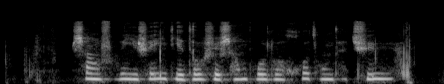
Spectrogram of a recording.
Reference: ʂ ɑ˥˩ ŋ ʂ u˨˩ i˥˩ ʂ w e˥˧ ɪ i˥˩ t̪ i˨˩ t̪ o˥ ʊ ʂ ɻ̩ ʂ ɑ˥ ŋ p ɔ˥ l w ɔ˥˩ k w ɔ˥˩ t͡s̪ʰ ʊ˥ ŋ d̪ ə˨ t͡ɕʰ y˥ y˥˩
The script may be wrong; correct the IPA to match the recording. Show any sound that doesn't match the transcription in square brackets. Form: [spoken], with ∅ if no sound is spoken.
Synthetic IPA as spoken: ʂ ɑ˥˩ ŋ ʂ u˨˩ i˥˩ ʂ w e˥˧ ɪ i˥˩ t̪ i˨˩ t̪ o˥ ʊ ʂ ɻ̩ ʂ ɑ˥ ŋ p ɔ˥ l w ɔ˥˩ [x] w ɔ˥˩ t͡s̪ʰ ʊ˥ ŋ d̪ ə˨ t͡ɕʰ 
